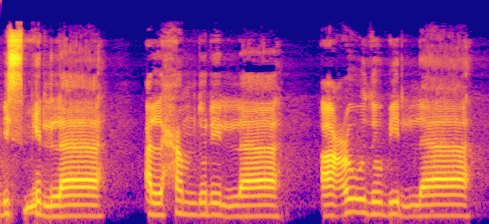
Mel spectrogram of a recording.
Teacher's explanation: আল্লাহ তাআলার নামের আগে যদি জের আসে, তখন এটাকে আবার পাতলা করে পড়তে হয়, লা পড়তে হয়।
